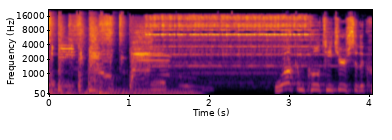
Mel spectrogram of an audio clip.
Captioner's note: bell ringing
